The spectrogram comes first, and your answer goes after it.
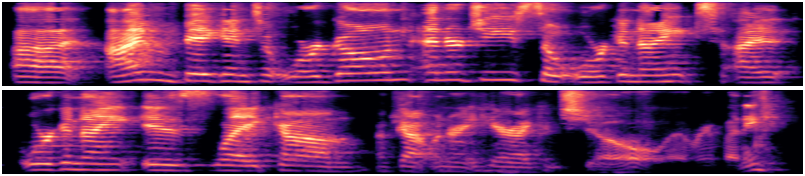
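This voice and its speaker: A woman hosts a relaxed spiritual chat, her voice loud and lively, often breaking into laughter. She sits at an ordinary pitch, and the recording carries a roomy echo. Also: moderate pace, few pauses. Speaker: podcast host.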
